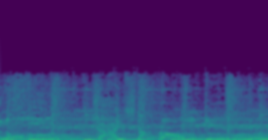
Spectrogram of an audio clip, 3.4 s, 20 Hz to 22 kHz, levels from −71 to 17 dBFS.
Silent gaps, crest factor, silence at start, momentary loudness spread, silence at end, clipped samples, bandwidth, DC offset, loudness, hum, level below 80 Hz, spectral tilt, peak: none; 12 dB; 0 s; 2 LU; 0 s; under 0.1%; 11 kHz; under 0.1%; -18 LUFS; none; -20 dBFS; -5 dB/octave; -4 dBFS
